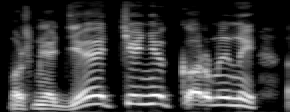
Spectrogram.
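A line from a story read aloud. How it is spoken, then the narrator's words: Shouting. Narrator (Russian): Растопырин кричал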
